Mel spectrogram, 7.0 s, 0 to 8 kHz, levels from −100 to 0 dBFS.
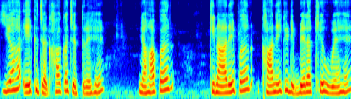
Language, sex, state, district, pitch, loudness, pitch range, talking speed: Hindi, female, Uttar Pradesh, Deoria, 235 Hz, -18 LUFS, 210-265 Hz, 135 wpm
